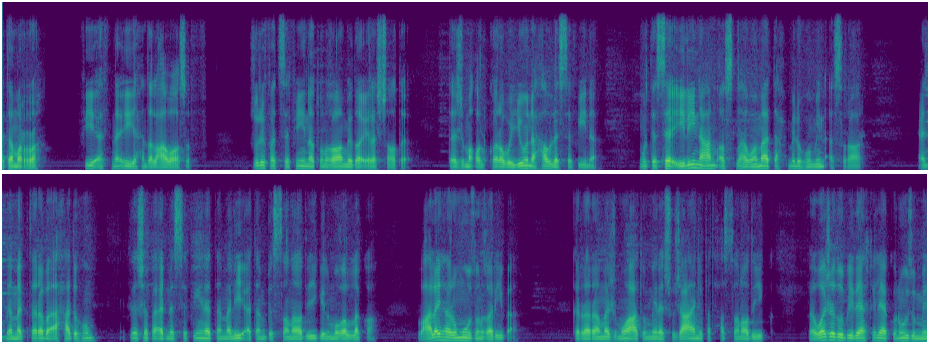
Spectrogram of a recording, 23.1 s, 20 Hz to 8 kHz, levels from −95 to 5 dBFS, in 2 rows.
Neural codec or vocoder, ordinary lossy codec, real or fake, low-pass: none; none; real; 7.2 kHz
